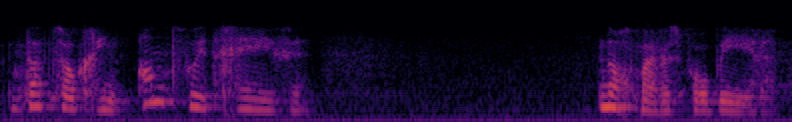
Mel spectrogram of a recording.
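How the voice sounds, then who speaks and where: An actress playing a worried radio operator in an old radio drama, speaking deliberately on a tinny recording. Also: female voice, medium pitch, expressive, close to an everyday voice. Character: worried female radio operator at mission post.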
